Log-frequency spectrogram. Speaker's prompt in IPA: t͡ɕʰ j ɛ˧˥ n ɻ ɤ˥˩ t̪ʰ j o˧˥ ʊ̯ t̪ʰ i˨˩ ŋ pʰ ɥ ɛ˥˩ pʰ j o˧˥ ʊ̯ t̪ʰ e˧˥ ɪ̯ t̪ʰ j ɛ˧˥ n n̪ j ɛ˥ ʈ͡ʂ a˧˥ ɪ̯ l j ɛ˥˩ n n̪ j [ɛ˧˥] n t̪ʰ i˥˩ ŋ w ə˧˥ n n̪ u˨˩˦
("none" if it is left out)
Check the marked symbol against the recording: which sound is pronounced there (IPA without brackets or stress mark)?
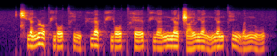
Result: ɛ˥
